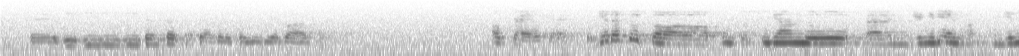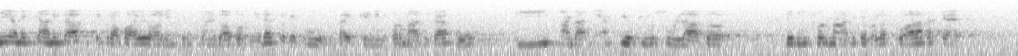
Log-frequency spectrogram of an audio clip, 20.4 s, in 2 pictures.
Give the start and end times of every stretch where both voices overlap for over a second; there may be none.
none

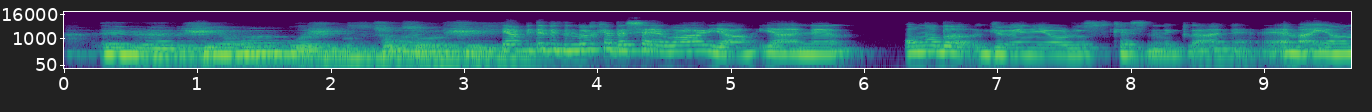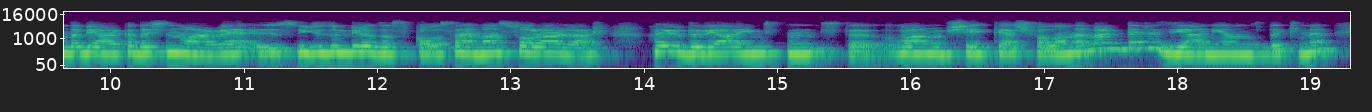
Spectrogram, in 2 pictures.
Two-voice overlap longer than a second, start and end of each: none

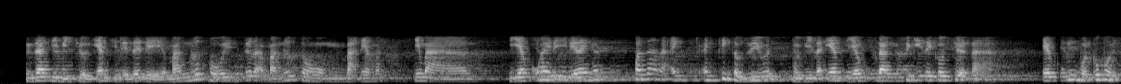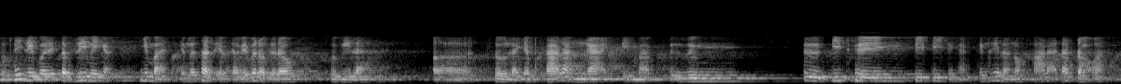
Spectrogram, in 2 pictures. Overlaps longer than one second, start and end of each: none

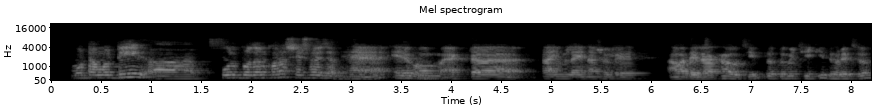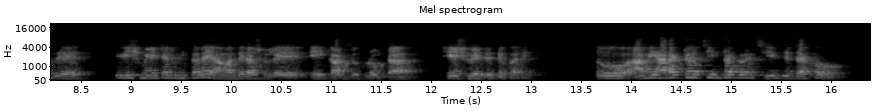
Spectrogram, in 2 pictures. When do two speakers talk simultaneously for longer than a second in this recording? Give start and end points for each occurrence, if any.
none

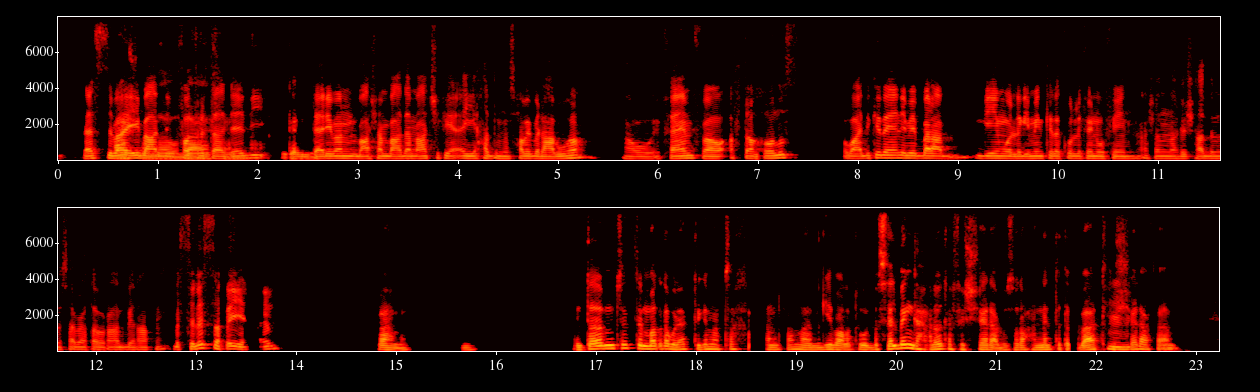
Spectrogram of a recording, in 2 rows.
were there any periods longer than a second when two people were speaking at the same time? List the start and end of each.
0.6-2.1

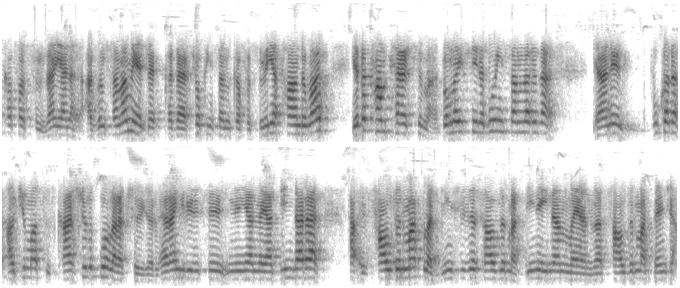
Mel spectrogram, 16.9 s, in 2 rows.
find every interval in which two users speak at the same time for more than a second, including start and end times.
none

